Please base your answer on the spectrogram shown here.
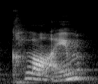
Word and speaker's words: climb: Climbing, the word climb, you know, I know there is a B at the end, but we do not pronounce it.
